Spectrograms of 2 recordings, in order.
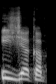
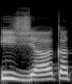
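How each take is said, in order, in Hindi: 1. y की आवाज़ एक है और छोटी है। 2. y की आवाज़ दोहरी करके रोकी जाती है। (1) "मुशद्दद हरूफ को मुख़फ़्फ़फ़ पढ़ देना" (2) "शद वाले हर्फ को"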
